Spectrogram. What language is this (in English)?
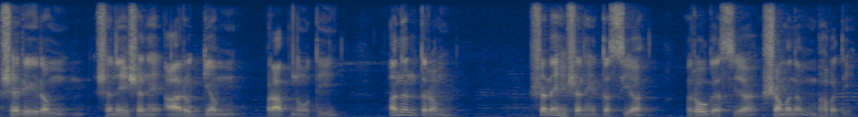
Sanskrit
